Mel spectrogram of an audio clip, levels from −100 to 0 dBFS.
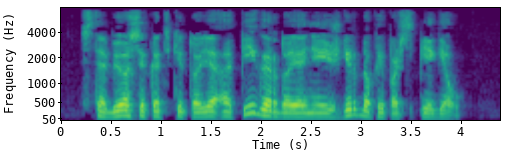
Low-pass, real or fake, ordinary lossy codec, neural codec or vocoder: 7.2 kHz; real; MP3, 32 kbps; none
